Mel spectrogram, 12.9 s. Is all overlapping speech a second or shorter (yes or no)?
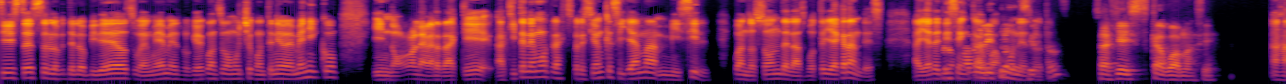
no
